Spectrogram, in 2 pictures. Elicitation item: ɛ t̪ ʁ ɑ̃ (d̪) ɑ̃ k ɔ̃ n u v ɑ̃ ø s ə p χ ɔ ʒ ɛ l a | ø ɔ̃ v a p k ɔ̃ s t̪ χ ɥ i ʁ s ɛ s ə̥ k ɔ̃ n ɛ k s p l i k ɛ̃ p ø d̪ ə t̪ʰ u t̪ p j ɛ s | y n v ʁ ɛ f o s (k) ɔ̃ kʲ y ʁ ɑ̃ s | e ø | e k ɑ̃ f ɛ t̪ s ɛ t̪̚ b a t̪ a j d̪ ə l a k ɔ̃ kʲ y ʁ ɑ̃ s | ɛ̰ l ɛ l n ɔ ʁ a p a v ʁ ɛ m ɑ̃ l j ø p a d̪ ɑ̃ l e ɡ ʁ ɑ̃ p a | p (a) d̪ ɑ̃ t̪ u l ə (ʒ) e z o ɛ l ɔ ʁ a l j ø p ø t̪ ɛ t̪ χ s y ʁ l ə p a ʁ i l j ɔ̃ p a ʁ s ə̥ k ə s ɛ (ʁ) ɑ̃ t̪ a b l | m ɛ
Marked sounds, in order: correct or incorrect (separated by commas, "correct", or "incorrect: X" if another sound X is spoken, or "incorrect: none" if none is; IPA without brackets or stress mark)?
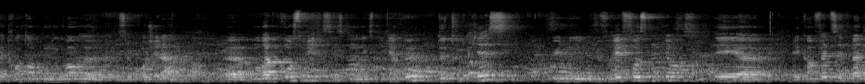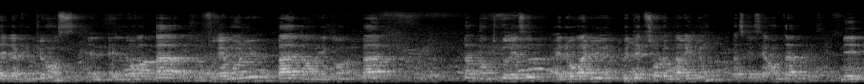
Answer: incorrect: t̪, correct, correct, incorrect: ʁ, correct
